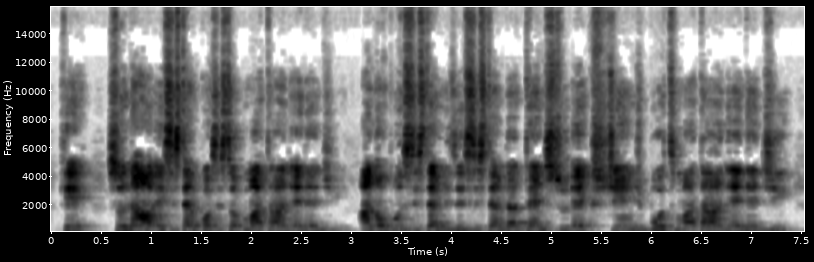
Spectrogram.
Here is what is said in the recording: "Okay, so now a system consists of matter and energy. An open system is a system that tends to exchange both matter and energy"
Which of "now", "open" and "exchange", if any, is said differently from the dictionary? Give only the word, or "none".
none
